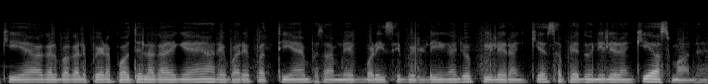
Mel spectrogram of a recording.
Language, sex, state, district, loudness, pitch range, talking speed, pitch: Hindi, male, Bihar, Sitamarhi, -28 LUFS, 110-115 Hz, 220 wpm, 110 Hz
